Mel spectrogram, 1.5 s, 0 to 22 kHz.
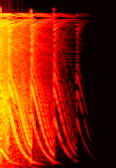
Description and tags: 8-Bit style retro style blaster gun sound made with a vintage Yamaha PSR-36 synthetizer.
Processed in DAW with various effects and sound design techniques.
